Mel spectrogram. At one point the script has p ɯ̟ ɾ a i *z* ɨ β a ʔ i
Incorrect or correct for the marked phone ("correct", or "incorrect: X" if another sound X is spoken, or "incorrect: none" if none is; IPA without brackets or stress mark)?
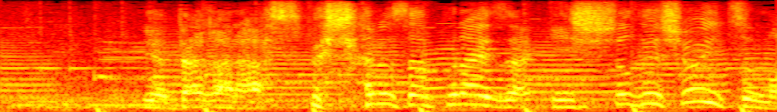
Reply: correct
